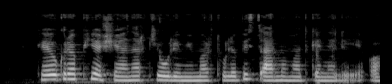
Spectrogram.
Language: Georgian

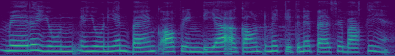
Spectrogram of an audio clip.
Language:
Urdu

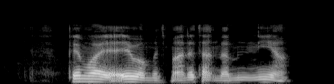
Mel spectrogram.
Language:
Central Kurdish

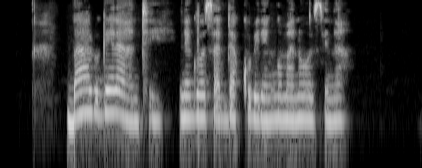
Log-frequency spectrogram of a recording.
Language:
Ganda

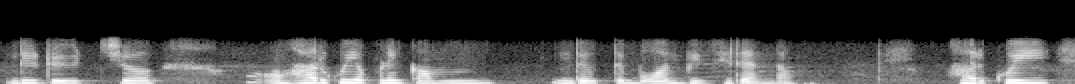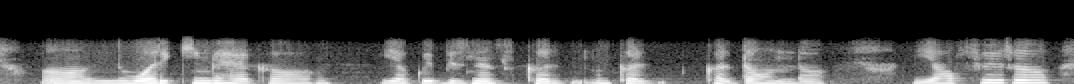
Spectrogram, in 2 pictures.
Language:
Punjabi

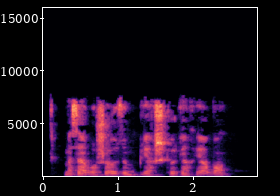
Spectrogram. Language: Uzbek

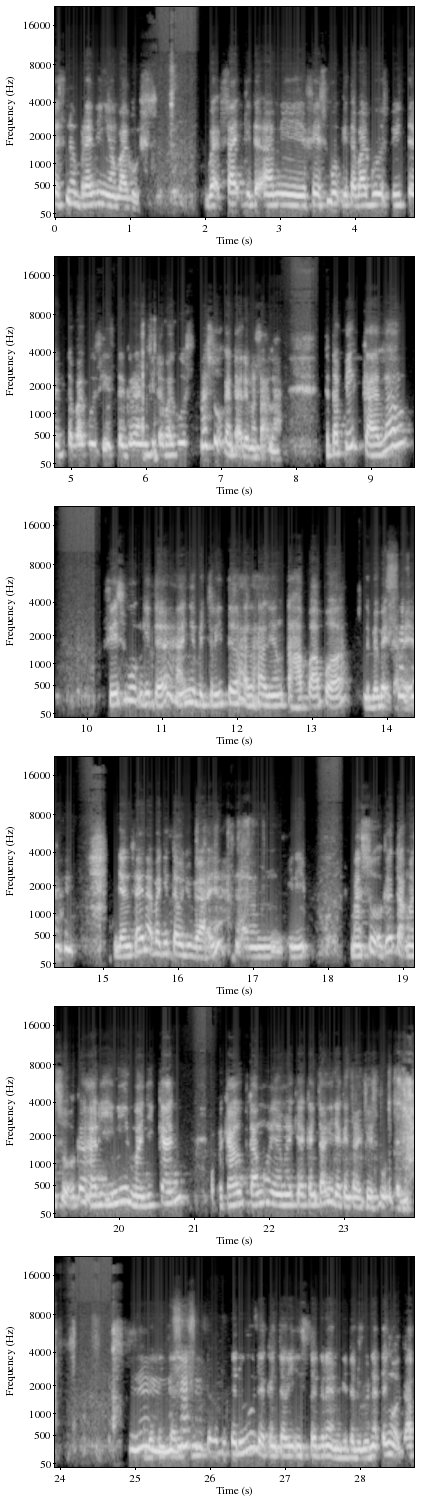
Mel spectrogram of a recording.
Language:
Malay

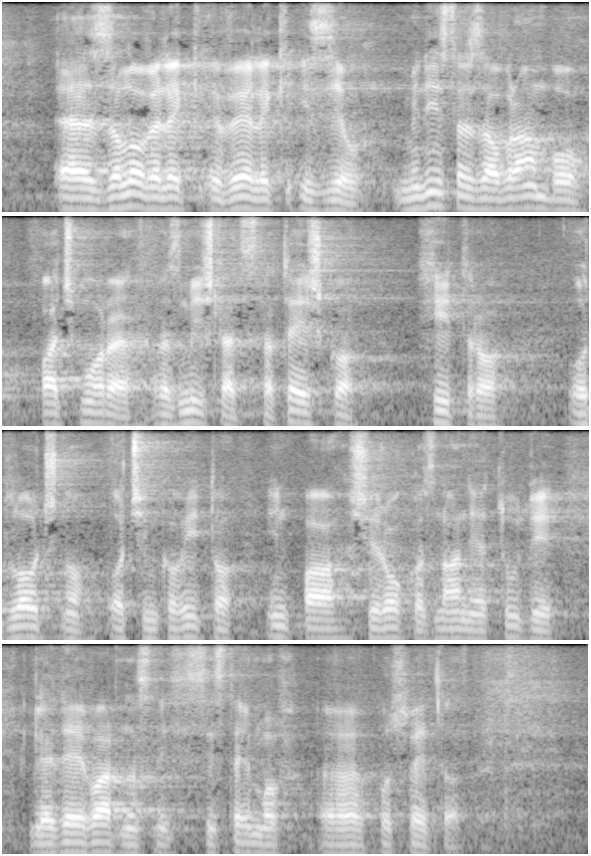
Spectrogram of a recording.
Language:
Slovenian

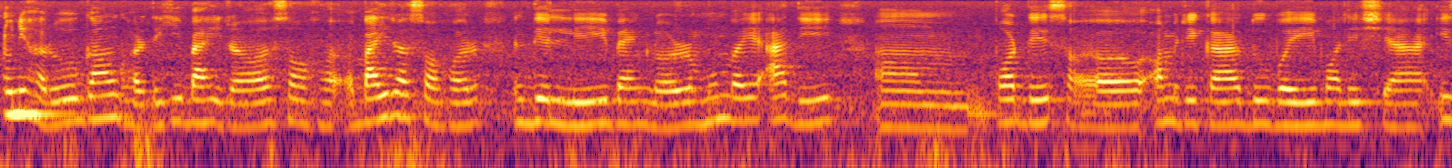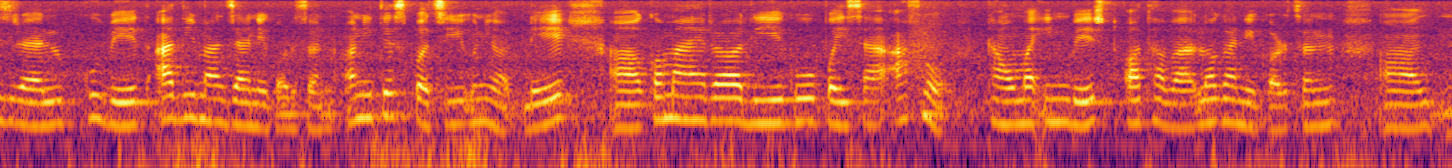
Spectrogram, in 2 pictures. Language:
Nepali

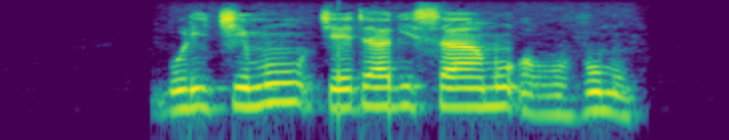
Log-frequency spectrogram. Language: Ganda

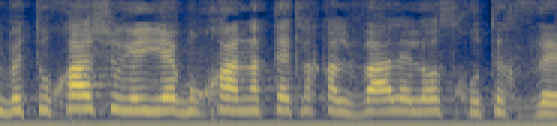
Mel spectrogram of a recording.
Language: Hebrew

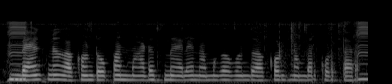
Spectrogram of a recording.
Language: Kannada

